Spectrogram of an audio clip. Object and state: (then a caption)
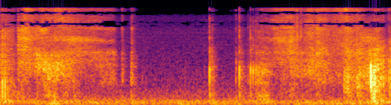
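Glossy paper book pages. Hands turn a page of a glossy-paper book and rub it flat with fingertips and long nails. A soft, airy paper rustle and smooth swishing drag, with a few brief sharp crinkles and a louder squeaky rub near the end. The sound is quiet overall, with a bright hiss.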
